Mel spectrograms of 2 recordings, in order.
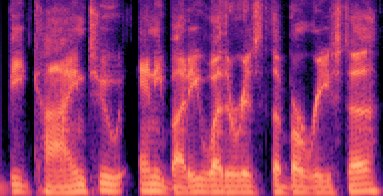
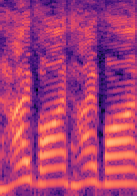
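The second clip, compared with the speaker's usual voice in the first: high called-out greeting; mock yell; 14 semitones higher, slower than usual. Host imitates the caller yelling out a greeting to Vaughn. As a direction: call his name across the crowd, pitched high. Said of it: "she yells out".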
